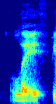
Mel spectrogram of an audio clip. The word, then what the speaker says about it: Leif: It's like the clap, Leif, like one syllable, people.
